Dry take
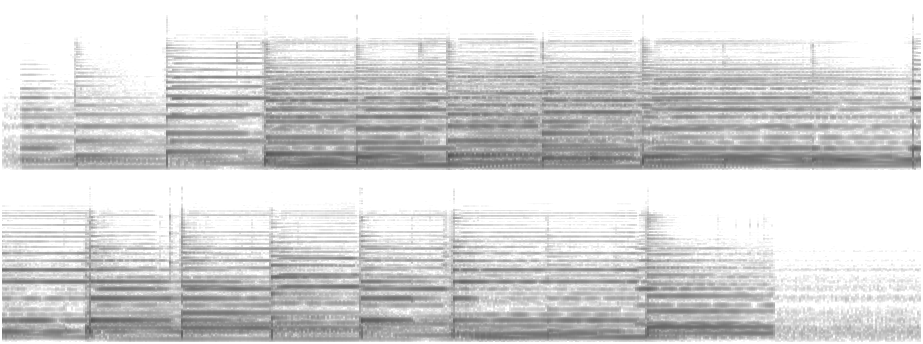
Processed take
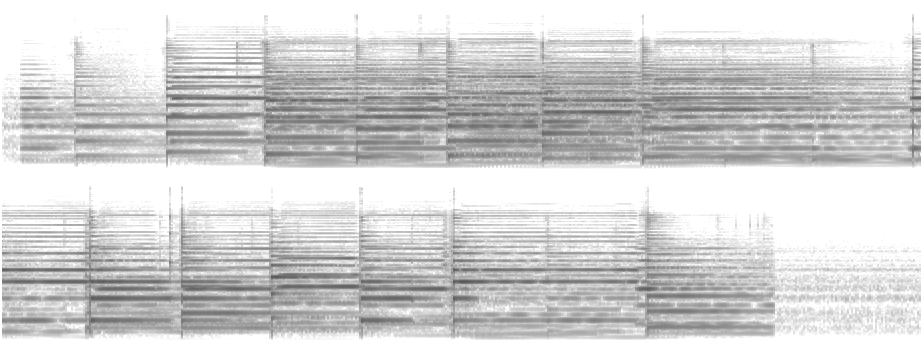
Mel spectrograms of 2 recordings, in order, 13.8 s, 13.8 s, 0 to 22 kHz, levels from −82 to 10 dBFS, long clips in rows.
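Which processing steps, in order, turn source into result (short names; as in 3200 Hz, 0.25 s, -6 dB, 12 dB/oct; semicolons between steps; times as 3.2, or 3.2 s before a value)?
HPF 900 Hz 12 dB/oct; gain +6 dB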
